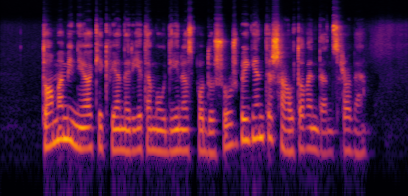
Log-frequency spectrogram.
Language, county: Lithuanian, Klaipėda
